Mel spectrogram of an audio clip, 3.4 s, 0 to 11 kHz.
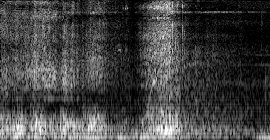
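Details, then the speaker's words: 8S Traxxas X-Maxx RC truck with Hobbywing Max 5 1100KV motor and upgraded diffs, driven under power: irregular ratcheting clicks in bursts from differential gears slipping; diff later found cooked. "I'm not sure if these diffs are clicking. Ah, they're clicking a little bit. We might be going through a lot of diffs today."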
